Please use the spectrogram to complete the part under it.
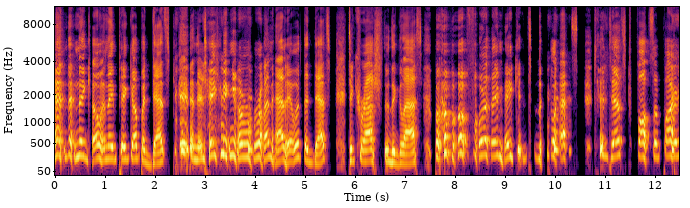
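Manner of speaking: breaking down, wheezing with laughter, very high. Describing a scene to listeners while wheezing with laughter. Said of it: "tries to describe scenes while like breaking down, wheezing, laughing".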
